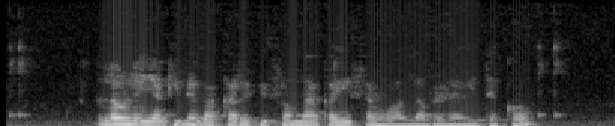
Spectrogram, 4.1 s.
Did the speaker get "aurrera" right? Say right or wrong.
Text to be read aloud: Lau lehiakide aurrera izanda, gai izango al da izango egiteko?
wrong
